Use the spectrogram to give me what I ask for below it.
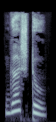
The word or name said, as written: ಗಷ್ಟು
